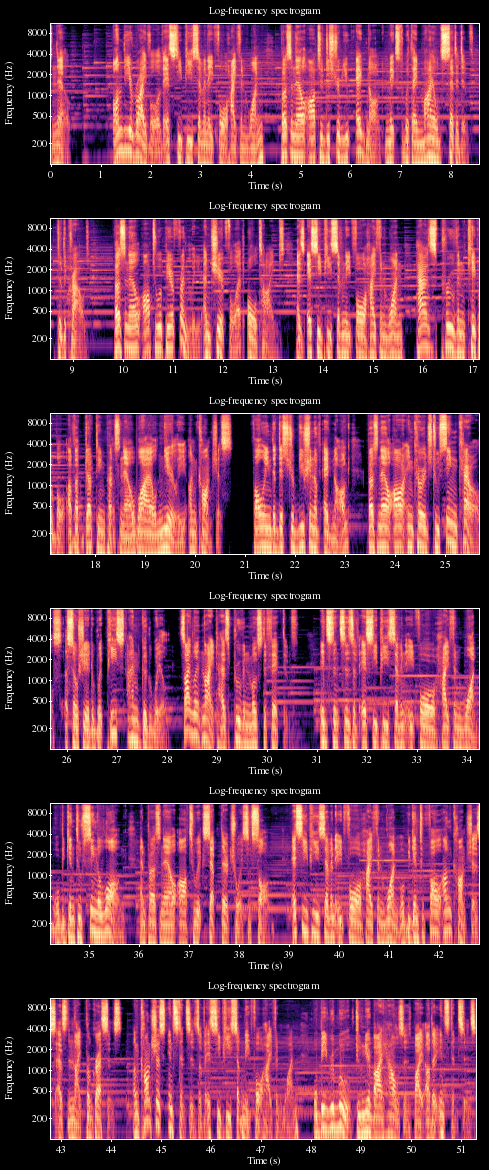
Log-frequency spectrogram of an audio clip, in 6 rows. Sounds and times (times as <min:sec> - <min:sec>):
Speech: 0:00.0 - 0:00.4, 0:01.2 - 0:51.3
Music: 0:00.0 - 0:20.4, 0:21.2 - 0:51.3.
